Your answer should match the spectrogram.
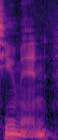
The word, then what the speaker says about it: HVMN: So a lot of the employees and also community members at Nutrabox, which as was our former name, moving into H.V.M.N, pronounced human, we're really speaking towards all of biohacking, not just nootropics.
